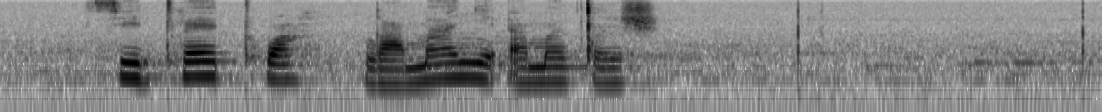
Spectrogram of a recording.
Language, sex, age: Xhosa, female, 26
